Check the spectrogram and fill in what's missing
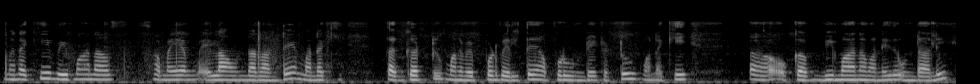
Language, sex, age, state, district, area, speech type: Telugu, female, 30-45, Telangana, Ranga Reddy, rural, spontaneous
